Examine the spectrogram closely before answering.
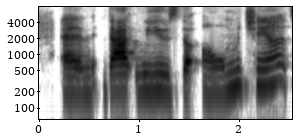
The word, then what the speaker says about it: Om: And then there's chanting, and that we use the Om chant. So it's 3 syllables, ah, oo, and it's really about relaxing, moving energy, triggering, again, a parasympathetic response, and as another form to move energy.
